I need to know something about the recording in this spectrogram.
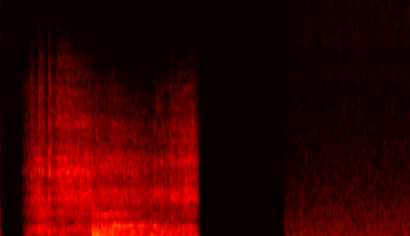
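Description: A logo sting sound effect: a loud burst of hissing noise with a low hit about a second in, which cuts off suddenly. After a short silence, the steady rush of a waterfall comes in.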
